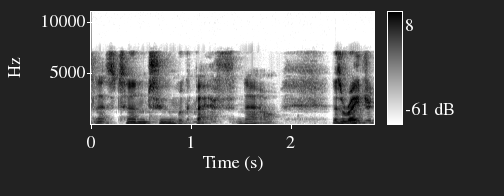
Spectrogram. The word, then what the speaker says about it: Macbeth: So of course we have our protagonist, Macbeth, sometimes Macbeth, also valid.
